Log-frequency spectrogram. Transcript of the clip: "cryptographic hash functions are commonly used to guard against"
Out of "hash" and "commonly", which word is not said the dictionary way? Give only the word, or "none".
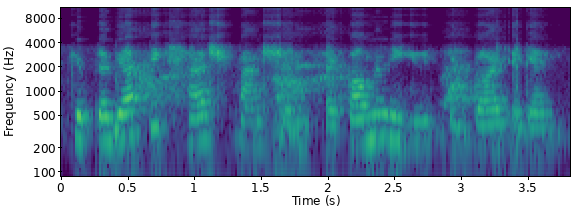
none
